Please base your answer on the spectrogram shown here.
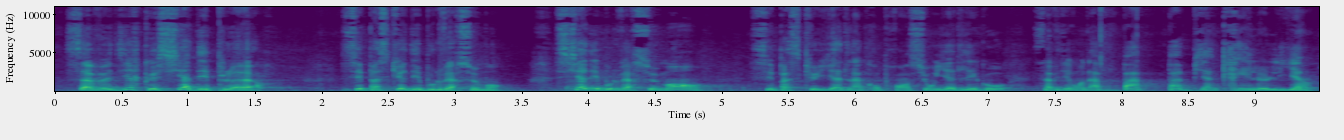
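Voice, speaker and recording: Male rabbi, informal religious lesson to a live room; gravelly tone, jokey, conversational teacher. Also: mid-range voice, brisk, a little mellow. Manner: joking, conversational, quizzes the audience.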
